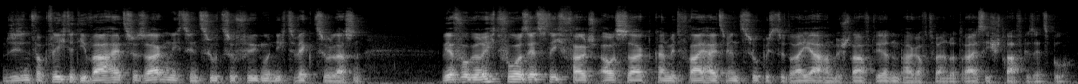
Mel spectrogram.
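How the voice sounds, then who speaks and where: An actor playing a stern, formal presiding judge with an official, commanding manner in a radio drama. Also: male voice, low voice, brisk, fairly bright tone. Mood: formal, procedural. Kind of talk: radio courtroom drama acting.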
